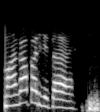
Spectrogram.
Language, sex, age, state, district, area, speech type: Maithili, female, 18-30, Bihar, Madhepura, urban, conversation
